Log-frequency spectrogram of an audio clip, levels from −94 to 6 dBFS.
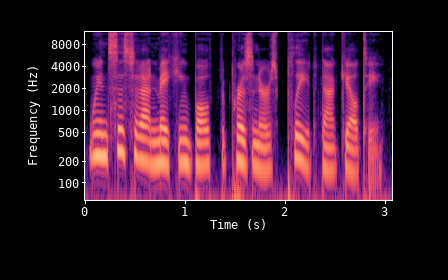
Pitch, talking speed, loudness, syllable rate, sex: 190 Hz, 195 wpm, -18 LUFS, 5.8 syllables/s, female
